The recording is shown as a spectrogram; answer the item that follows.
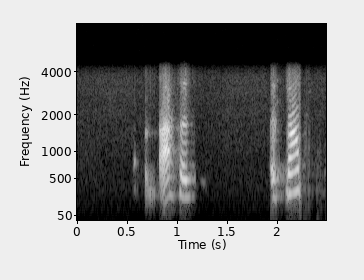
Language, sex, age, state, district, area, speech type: Kashmiri, female, 30-45, Jammu and Kashmir, Bandipora, rural, conversation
